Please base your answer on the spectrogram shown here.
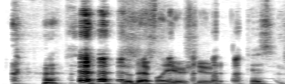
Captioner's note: laughing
